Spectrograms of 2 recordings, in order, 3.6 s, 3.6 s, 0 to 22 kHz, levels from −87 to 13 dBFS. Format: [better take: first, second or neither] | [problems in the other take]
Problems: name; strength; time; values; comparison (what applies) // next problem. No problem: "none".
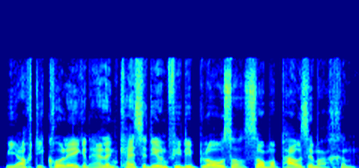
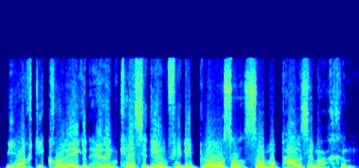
first | distortion; heavy; 22% of the sound clipped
